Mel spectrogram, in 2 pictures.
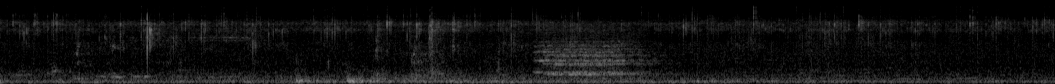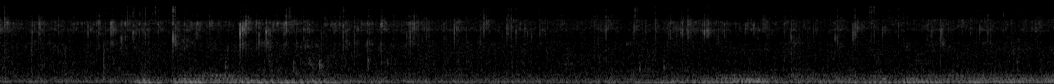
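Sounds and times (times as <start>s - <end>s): raindrops ticking: 0.0s - 21.0s.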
